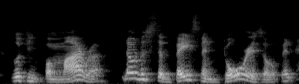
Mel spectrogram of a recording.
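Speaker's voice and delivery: ordinary talk, nothing marked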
